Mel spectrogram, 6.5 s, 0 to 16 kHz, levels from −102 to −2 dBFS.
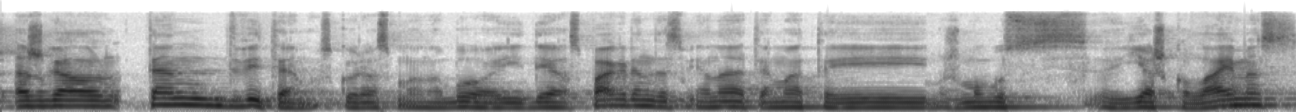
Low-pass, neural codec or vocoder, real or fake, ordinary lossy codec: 10.8 kHz; none; real; AAC, 96 kbps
